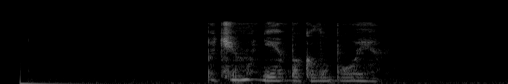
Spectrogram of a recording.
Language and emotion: Russian, sad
